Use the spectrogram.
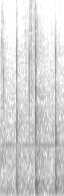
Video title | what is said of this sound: How To Make Gluten Free Crusty Bread -- Gluten Free + Sugar Free + Dairy Free -- Quarantine Kitchen | Hollow will tell you that it's cooked through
